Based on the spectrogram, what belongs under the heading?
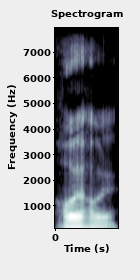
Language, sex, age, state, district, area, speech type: Assamese, male, 18-30, Assam, Biswanath, rural, spontaneous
